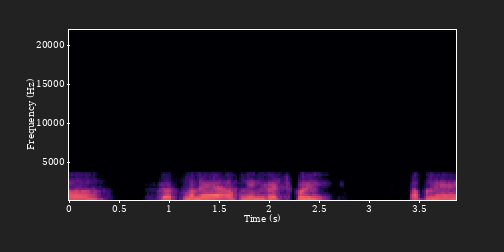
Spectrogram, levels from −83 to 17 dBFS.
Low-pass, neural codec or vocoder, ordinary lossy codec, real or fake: 3.6 kHz; codec, 16 kHz, 4 kbps, FreqCodec, smaller model; AAC, 16 kbps; fake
